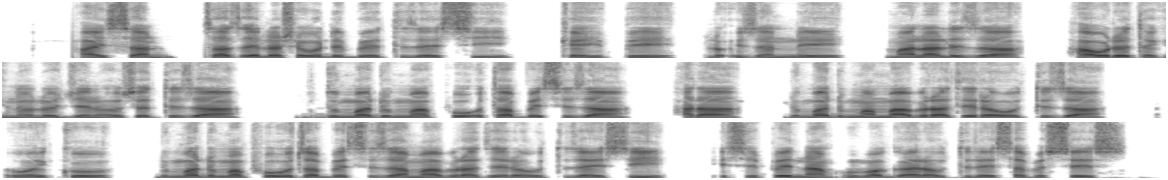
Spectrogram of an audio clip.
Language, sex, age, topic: Gamo, male, 18-24, government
